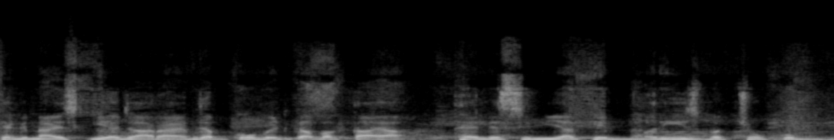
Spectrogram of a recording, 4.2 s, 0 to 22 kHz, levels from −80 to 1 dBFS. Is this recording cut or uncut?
cut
